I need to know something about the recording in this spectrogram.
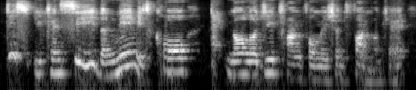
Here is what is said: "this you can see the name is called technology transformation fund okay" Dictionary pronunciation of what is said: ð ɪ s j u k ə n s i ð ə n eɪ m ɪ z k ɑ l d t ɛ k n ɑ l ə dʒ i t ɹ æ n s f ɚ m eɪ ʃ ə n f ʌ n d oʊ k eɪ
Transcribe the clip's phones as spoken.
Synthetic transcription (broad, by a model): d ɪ s j u k ə n s i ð ə n eɪ m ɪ s k ɑ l t ɛ k n ɑ l ə dʒ i t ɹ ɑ n s f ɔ m eɪ ʃ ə n f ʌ n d oʊ k eɪ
